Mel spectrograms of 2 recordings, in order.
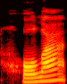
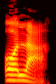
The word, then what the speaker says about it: hola: Is it you It So, are you now pronouncing it hola? Is that what you're telling me? It's not hol, it's ola.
